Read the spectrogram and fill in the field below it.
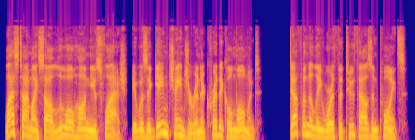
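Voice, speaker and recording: A man's voice: a little high, expressive, a little fast, no echo, studio quality, lightly acted. A man voicing a wry, scheming young male beast tamer who mutters his thoughts aloud in a storybook recap.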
